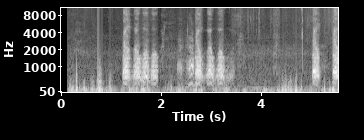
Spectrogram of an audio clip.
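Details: A Lhasa Apso barks at a horse in quick, sharp bursts, some doubled, with brief pauses between.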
